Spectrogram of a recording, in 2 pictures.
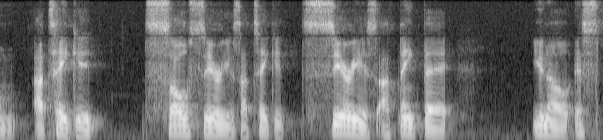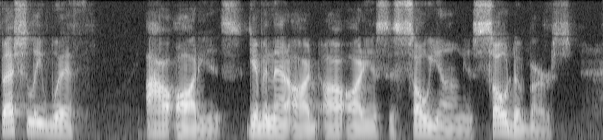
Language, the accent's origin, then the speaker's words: English; St. Louis, Missouri, United States; When I say we, you and I, we were so lucky to grow up in St. Louis because we're right in the middle.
